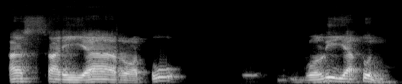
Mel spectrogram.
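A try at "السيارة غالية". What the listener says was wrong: Ghaliyatun, itu dia sahih. Ghainnya panjang, ghaliyatun. As-sayyaratu ghaliyatun.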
